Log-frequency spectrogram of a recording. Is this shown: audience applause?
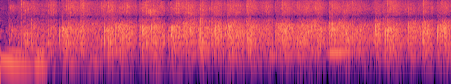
yes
